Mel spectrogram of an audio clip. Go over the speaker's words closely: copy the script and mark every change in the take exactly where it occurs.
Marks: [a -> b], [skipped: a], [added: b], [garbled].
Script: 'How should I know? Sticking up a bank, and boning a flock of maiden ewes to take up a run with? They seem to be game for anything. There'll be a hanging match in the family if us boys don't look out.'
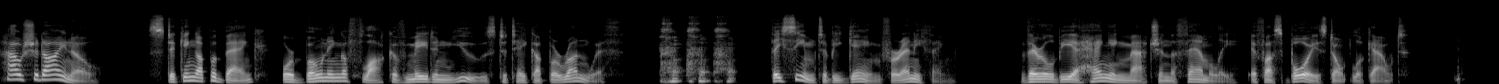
'How should I know? Sticking up a bank, [and -> or] boning a flock of maiden ewes to take up a run with? They seem to be game for anything. There'll be a hanging match in the family if us boys don't look out.'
